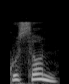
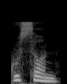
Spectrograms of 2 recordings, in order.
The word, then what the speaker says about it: Kus on: Say it with me on a clap beat, short, confident, friendly. Clap, clap. Kus on? Clap, clap, place. Feel the two-beat chant. Kus? Like, kus, but short.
